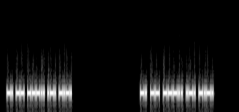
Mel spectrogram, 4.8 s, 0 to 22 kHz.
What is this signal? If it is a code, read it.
Morse code, heard as a keyed tone, about 45 wpm, 700 Hz. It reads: NM8RC NM8RC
